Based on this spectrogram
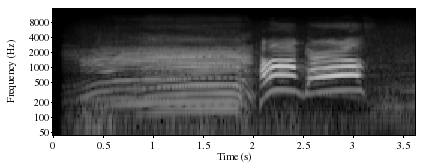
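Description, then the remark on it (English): Cattle on a farm with about 55 cows and 10 pigs in eastern Ohio, on a hillside above a creek, moo fairly loud: one long, drawn-out moo followed by two shorter, rising calls in quick succession, with no talking. “There are about 55 cows and 10 pigs on Kenny Merrick's farm in eastern Ohio.”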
